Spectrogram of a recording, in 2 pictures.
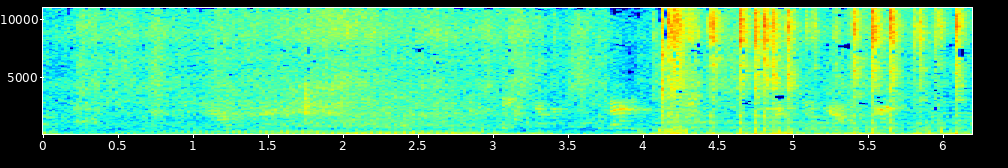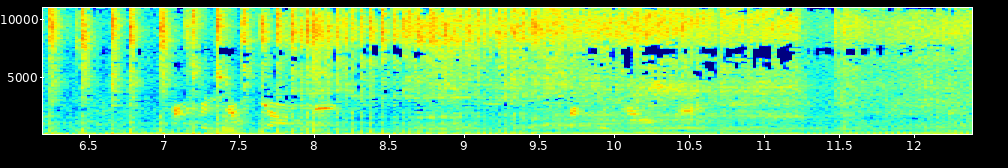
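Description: A motorcycle engine idles with a rapid putter close by.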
